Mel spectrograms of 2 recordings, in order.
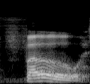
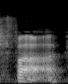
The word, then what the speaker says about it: pho: i kind of like what is that faux stuff and they realize it's pronounced pho and then i finally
